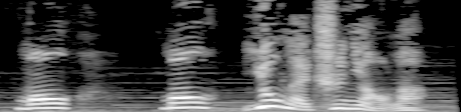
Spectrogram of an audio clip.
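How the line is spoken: Calling from downstairs. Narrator (Chinese): 李嫂在楼下叫道

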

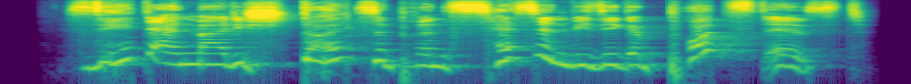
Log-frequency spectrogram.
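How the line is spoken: Mocking group shout, laughing. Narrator (German): riefen sie, lachten

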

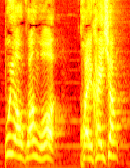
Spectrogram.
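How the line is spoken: Shouting. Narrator (Chinese): 陈子军这么喊

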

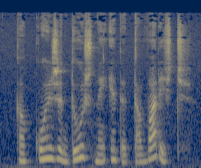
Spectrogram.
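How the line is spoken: Whisper. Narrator (Russian): шепнула

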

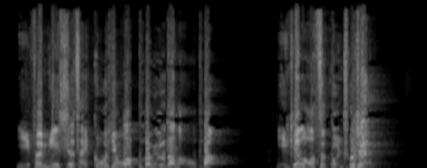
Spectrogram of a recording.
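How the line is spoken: Furious yell. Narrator (Chinese): 肖丽见怒火中烧，吼叫道

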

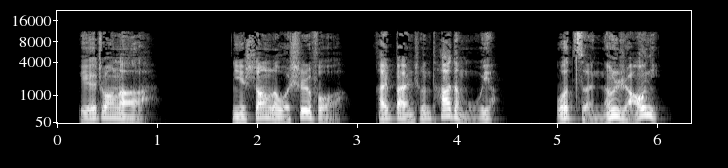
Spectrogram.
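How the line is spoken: Cold reply. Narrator (Chinese): 明心冷冷的回道

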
